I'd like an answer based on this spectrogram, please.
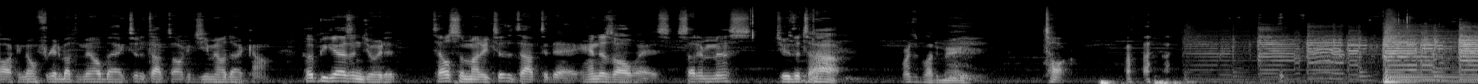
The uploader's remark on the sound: An early morning 4th Street Bar visit. Recorded live from 4th Street bar.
